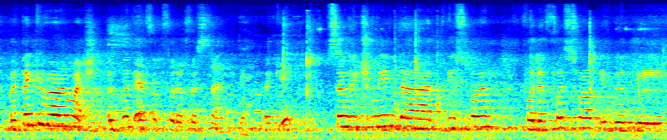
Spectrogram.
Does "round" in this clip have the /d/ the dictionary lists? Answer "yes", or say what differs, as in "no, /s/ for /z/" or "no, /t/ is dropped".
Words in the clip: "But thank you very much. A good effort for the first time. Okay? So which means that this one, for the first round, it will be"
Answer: no, /d/ is dropped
